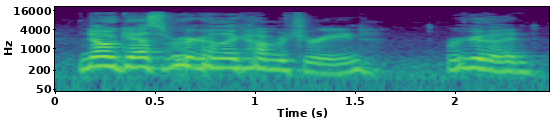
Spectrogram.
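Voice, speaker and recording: A woman's voice: fairly high pitch, a little slow. A woman co-hosting a gaming channel, chatting casually as she plays. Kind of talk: casual gameplay chat.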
